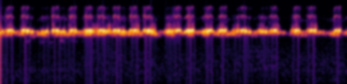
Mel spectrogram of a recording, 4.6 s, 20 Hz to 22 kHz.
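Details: Gryllus campestris, the field cricket, recorded in Elsbethen, Austria, 24 April 2020: bright, shrill chirps of a few pulses each, repeated about three to four times per second in a steady rhythm, clean background.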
